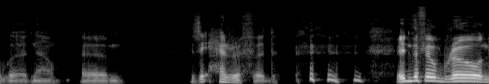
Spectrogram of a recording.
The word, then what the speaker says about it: Hereford: oh what's the word now um is it Hereford in the film Rule and then because it's a Hereford what color is the the shed at uh Hereford he says Haverford anyway let me mispronounces something in this as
